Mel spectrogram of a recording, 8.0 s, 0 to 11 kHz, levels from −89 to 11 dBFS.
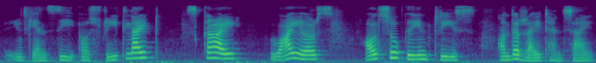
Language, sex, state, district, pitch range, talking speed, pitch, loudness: English, female, Karnataka, Bangalore, 150-230 Hz, 120 wpm, 180 Hz, -19 LUFS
